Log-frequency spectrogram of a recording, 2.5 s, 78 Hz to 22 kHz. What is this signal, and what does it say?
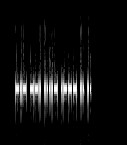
Morse code, heard as a keyed tone, about 48 wpm, 700 Hz. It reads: KG4JII
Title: USA Call Signs - 6 Characters - 3x Character Spacing - 50wpm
